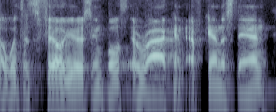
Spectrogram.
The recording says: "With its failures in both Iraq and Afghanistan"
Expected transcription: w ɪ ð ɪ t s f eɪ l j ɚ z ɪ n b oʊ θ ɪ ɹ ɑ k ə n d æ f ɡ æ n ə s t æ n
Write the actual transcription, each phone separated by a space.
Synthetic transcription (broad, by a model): w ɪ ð ɪ t s f eɪ l j ɚ z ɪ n b oʊ θ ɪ ɹ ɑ k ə n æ f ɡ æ n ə s t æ n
